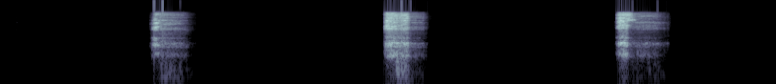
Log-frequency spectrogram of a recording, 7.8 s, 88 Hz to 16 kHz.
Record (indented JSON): {
  "exhalation_length": "7.8 s",
  "exhalation_amplitude": 30952,
  "exhalation_signal_mean_std_ratio": 0.22,
  "survey_phase": "beta (2021-08-13 to 2022-03-07)",
  "age": "45-64",
  "gender": "Male",
  "wearing_mask": "No",
  "symptom_cough_any": true,
  "symptom_runny_or_blocked_nose": true,
  "symptom_fatigue": true,
  "symptom_fever_high_temperature": true,
  "symptom_headache": true,
  "smoker_status": "Never smoked",
  "respiratory_condition_asthma": false,
  "respiratory_condition_other": false,
  "recruitment_source": "Test and Trace",
  "submission_delay": "1 day",
  "covid_test_result": "Positive",
  "covid_test_method": "RT-qPCR",
  "covid_ct_value": 22.8,
  "covid_ct_gene": "ORF1ab gene",
  "covid_ct_mean": 23.4,
  "covid_viral_load": "21000 copies/ml",
  "covid_viral_load_category": "Low viral load (10K-1M copies/ml)"
}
